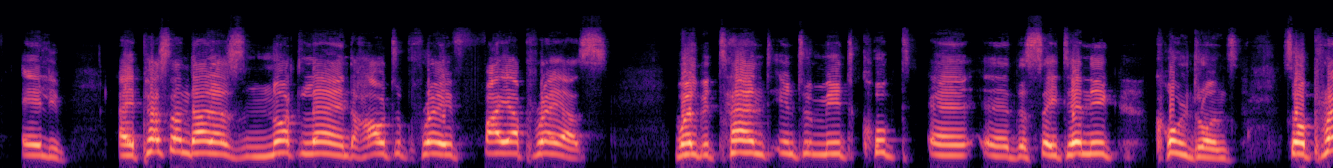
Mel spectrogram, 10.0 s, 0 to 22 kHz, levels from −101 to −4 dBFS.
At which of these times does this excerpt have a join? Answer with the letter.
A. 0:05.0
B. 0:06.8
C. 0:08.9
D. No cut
D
